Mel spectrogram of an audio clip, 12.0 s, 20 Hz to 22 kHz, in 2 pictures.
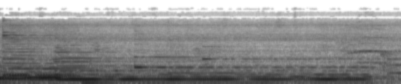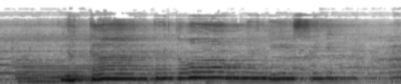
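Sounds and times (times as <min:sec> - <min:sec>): bass: 0:00.0 - 0:12.0
live band playing ballad: 0:00.0 - 0:12.0.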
